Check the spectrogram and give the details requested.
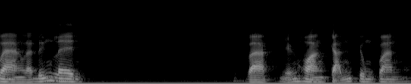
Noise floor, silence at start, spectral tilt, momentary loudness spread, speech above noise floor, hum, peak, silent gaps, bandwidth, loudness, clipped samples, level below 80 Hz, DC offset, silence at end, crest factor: -68 dBFS; 0 s; -7.5 dB/octave; 7 LU; 35 dB; none; -16 dBFS; none; 16 kHz; -34 LUFS; under 0.1%; -66 dBFS; 1%; 0 s; 20 dB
